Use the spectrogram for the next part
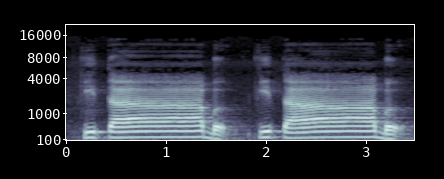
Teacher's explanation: با کی آواز میں ٹکراؤ پیدا ہوگا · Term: قلقلہ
